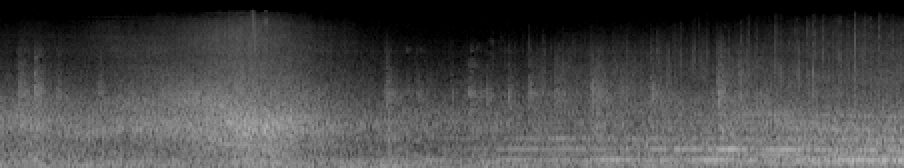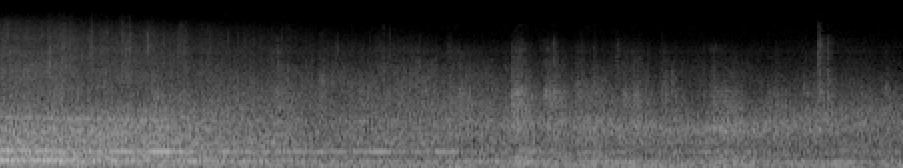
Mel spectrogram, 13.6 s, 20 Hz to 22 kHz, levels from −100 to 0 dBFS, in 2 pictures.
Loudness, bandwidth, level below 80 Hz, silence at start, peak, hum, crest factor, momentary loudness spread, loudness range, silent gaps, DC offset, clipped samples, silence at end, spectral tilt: -40 LUFS; 16 kHz; -54 dBFS; 0 s; -22 dBFS; none; 18 dB; 12 LU; 9 LU; none; under 0.1%; under 0.1%; 0 s; -6 dB/octave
